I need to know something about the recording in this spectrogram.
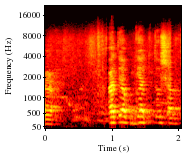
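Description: Speech only: a young man's voice speaking into a handheld microphone, starting about a second in after a brief lull.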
